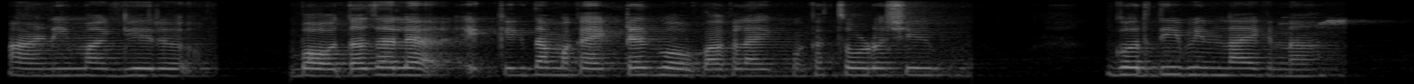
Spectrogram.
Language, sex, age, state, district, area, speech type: Goan Konkani, female, 18-30, Goa, Tiswadi, rural, spontaneous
